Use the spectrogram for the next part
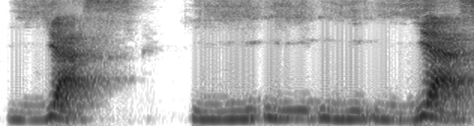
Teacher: Yes, you feel the tongue pushing against the upper palate. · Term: y sound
